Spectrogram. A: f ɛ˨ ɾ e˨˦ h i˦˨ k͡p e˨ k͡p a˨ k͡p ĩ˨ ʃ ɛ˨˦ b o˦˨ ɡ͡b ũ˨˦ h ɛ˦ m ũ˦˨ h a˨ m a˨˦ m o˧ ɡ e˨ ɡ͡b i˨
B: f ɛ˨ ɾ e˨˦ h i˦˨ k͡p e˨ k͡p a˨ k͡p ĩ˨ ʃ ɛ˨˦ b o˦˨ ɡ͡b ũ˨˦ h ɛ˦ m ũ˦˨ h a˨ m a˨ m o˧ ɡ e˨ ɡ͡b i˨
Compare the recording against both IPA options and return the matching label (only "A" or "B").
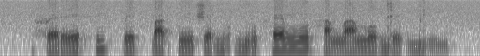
A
